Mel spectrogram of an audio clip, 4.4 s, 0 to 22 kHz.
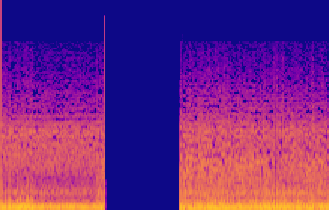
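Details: Low rumbling, throbbing noise is interrupted by about a second of silence, from a bald eagle nest recording on 5 April 2023, with no calls heard.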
